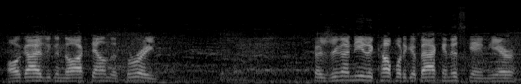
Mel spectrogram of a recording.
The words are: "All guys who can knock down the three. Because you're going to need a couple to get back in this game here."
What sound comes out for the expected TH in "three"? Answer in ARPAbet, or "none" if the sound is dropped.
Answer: TH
